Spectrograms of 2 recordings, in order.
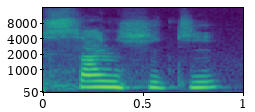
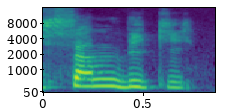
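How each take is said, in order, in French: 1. Le compteur commence par un son h. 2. Le compteur commence par un son b. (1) "faites bien attention à pas dire" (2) "on dit sambiki"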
